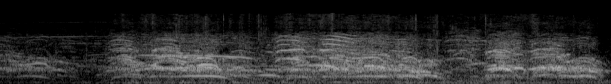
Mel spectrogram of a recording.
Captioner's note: crowd chanting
